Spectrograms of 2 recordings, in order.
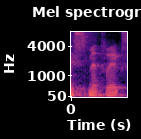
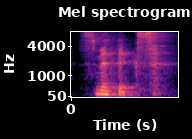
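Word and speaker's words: Smithwick's: Okay, Smithix is Guinness Dagio. Sullivan's is um Kill Kenny Brood. Got it. All right, let's go and nose the Smithix. I'm going to say Smithwix. I'm sorry. Smithix.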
